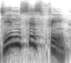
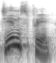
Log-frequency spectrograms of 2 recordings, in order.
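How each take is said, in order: First: The name ends with an added "iz" syllable. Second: The name ends without any added syllable. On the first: The speaker calls it right. "উচ্চারণ করার সময় এর সাথে ইএস add করতে হবে" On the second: The speaker calls it wrong. "কখনোই বলা যাবে না"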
